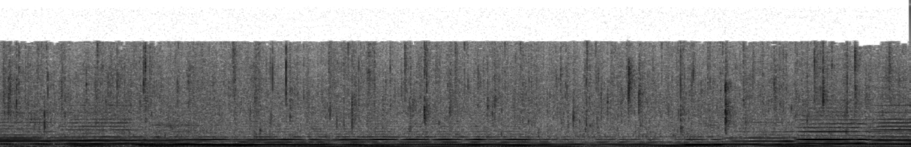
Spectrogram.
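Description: Slow ambient music of long held chords that change every second or two, with a light patter of rain underneath.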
